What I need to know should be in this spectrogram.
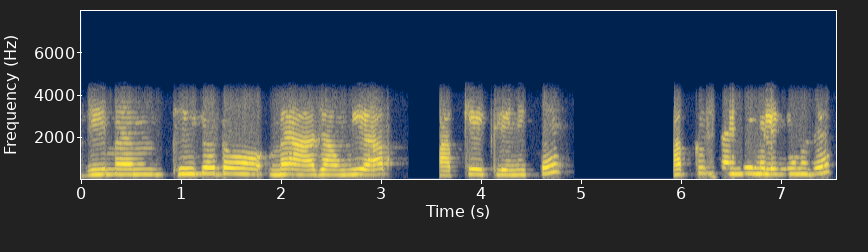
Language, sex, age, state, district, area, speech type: Hindi, female, 30-45, Madhya Pradesh, Bhopal, urban, conversation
